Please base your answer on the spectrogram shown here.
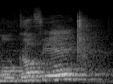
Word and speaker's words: Montgolfier: Back there on the bottom of page 17, you actually have a picture of the Montgolfier, French pronunciation, Montgolfier experiments.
